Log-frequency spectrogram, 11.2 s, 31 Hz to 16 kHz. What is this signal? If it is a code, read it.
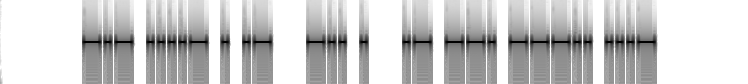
Morse code, heard as a keyed tone, about 15 wpm, 700 Hz. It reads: K4EA DE AG8V
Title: USA Callsign DE Callsign - 4 Characters - 15wpm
